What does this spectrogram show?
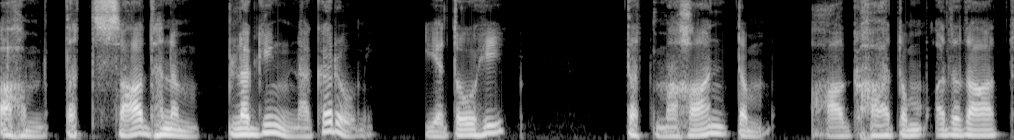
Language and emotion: Sanskrit, fearful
